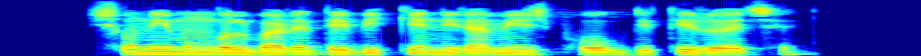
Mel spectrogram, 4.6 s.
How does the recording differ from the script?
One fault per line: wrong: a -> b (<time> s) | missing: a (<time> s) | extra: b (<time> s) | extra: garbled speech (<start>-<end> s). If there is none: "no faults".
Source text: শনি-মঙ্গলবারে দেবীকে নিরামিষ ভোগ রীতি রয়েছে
no faults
